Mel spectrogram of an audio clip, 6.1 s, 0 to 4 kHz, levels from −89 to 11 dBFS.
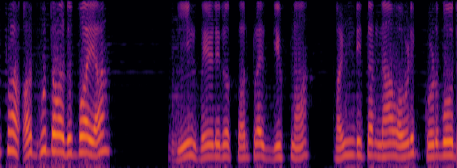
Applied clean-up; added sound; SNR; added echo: neural separator model SepFormer WHAMR!.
